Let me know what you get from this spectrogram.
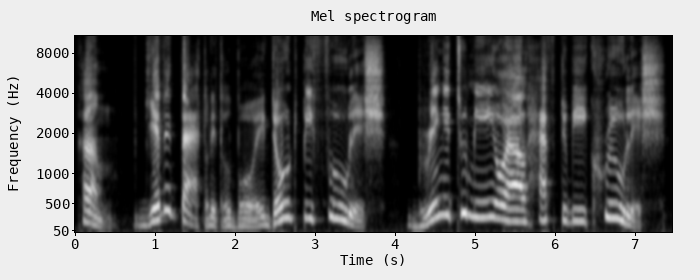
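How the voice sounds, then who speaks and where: A man voicing a sly, bossy storybook villain, a letter thief, with taunting, theatrical, drawn-out phrases. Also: high-pitched, wildly swooping pitch, fairly bright tone, pitched above the performer's own voice, full character voice. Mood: coaxing, menacing.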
